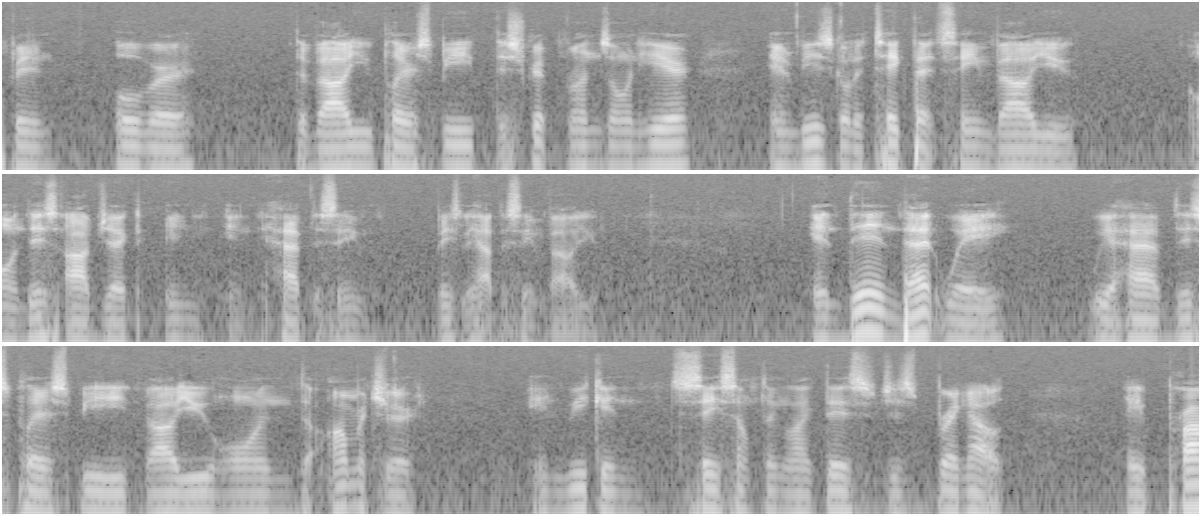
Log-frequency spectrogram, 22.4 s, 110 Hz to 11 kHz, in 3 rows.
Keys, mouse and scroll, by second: 0.0 ctrl+Down, 6.5-8.6 drag, 11.8-14.0 drag, 17.4 shift+a.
